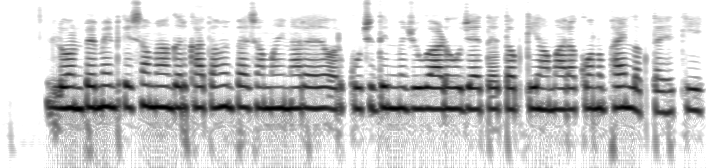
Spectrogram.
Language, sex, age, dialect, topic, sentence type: Magahi, female, 18-24, Southern, banking, question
